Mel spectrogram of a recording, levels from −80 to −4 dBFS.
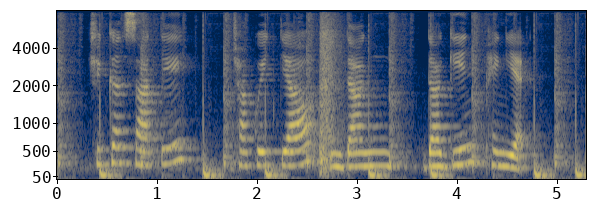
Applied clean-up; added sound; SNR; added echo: none; Drum kit + Snare drum; 6 dB; none.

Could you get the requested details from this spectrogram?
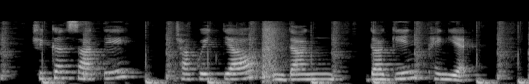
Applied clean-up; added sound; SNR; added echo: classical method Wiener filter.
